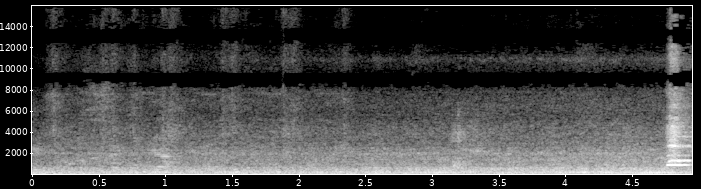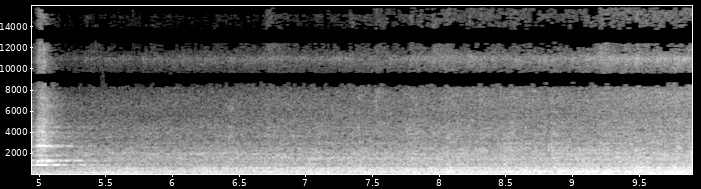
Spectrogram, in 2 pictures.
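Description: A subway train approaches along the outdoor track, its rumble growing louder.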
